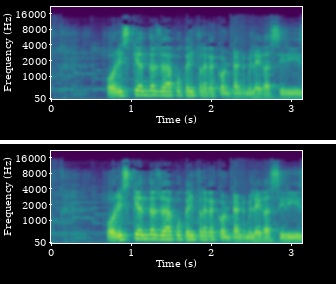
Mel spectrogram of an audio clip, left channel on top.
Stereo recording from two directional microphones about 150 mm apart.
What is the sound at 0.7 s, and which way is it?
Speech, 20° left (ahead or behind).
